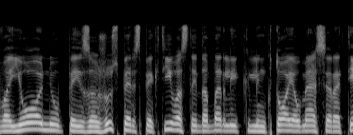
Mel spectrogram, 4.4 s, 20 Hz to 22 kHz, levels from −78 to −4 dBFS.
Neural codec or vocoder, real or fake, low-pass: none; real; 9.9 kHz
